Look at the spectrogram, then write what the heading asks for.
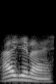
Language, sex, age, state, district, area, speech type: Marathi, male, 18-30, Maharashtra, Thane, urban, conversation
